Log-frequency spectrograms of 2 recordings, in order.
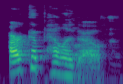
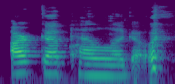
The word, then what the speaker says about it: archipelago: it because you know let's see archipelago archipelago okay so Tribe archipelago there we go god we got that straight now so if you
